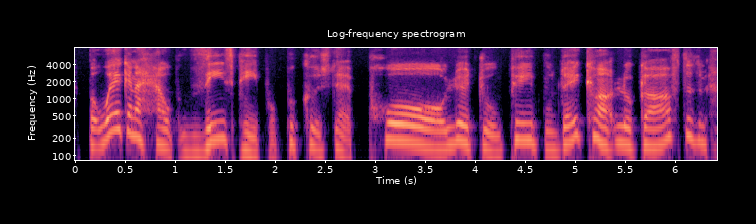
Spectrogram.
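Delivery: high, patronizing, condescending tone. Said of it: "They're being patronizing to them".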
